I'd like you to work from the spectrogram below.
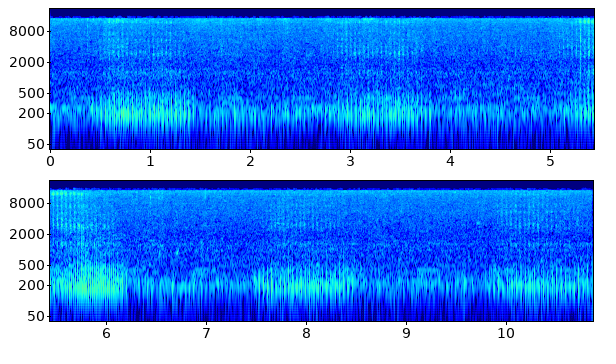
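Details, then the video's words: Low purring snore from Keke, a cat sleeping and dreaming, pulsing in slow breath cycles of about two to three seconds, each swell brighter and hissier, in a quiet room. "Snoring cat Keke dreaming"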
